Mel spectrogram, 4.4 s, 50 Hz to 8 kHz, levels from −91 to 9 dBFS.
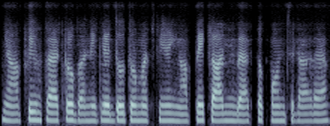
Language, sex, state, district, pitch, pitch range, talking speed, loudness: Hindi, female, Haryana, Charkhi Dadri, 180 Hz, 175-185 Hz, 270 wpm, -20 LUFS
